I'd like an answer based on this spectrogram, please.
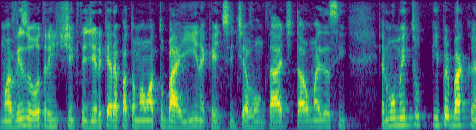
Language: Portuguese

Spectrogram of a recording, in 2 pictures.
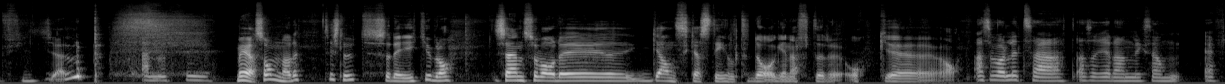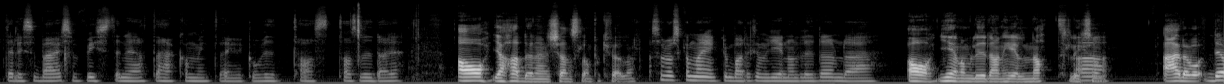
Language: Swedish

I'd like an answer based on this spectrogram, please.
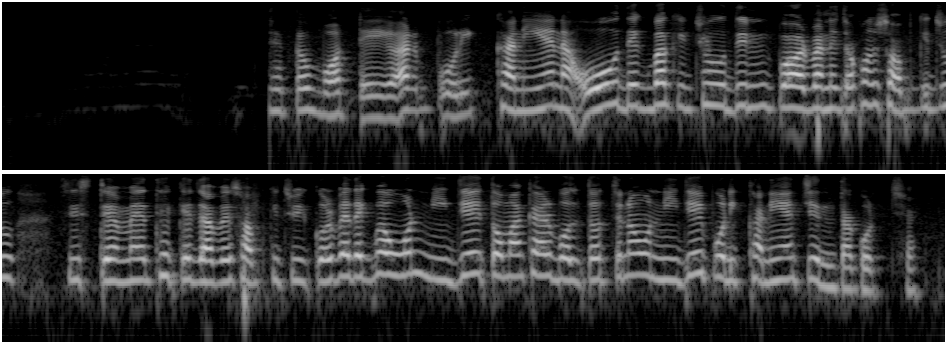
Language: Bangla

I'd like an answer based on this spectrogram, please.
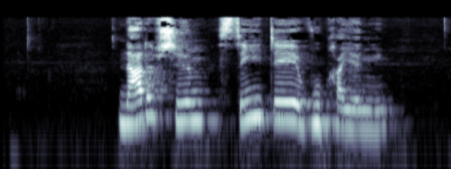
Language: Upper Sorbian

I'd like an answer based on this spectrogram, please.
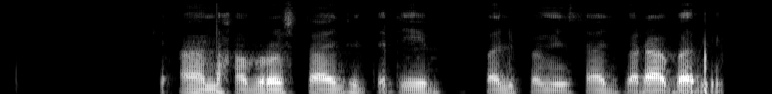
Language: Pashto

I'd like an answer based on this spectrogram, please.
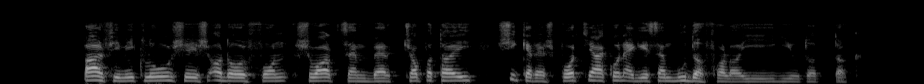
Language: Hungarian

